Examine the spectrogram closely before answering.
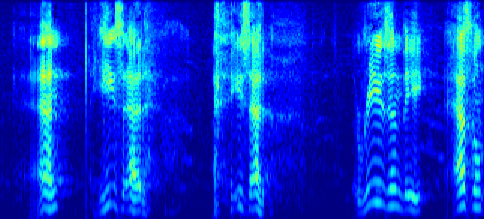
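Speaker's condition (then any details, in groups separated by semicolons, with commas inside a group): Spasmodic dystonia; onset at age 42, speaker attributes to yearly flu vaccine; voice trembles, formerly very strong voice, apologizes to audience for voice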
